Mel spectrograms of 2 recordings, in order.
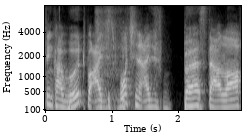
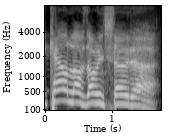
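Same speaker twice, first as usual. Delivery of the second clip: higher Kel catchphrase; prompting the cohost with the line, higher catchphrase; catchphrase demo; 5 semitones higher, 3 dB louder than usual. Shown as a demonstration. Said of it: "you was meant to do it".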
